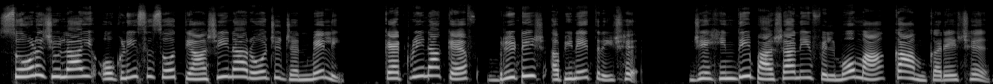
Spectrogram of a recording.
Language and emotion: Gujarati, neutral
